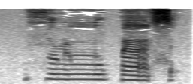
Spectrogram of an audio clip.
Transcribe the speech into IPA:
ç u ɳ lː u p æ̃ s

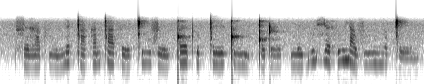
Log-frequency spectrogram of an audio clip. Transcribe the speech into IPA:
ɬ ɛ˨ ɣ a˨ t̪ʰ ɯː˨ ɲ ɛ˧ ǀ a˨ k a˧ n ǀ a˧ θ eː˨ ǁ i˧ u̯ f eː˨ y̯ ǃ ɛː˦ t̪ʰ u˧ ʈ ǀ eː˧ ǃ i˧ n i˨ ǃ o˧ ʈ o˦ | n e˨ y̯ b ɯ˦ y̯ ç ɛ˦˨ h ɯː˦ j a˨ u̯ f ɯː˧ ɲ ʌ˧ ǁ eː˨ n

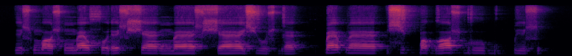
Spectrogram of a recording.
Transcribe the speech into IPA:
i ɬ m ɒː ɬ ŋ͡m æ χʷ e ɾ e ɬ ʃ æː ŋ͡m æː ɬ ʃ æː ɕ uː ɬ ɡ æ | k͡p æ b æː | ɕ e k͡p ɒ ɡ ɒː ɬ ɡ uː b u k͡p i ɬ

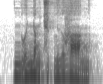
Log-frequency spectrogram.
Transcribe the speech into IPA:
ɲ ṵ˧˥ ə̯ ɲ a˧ ŋ t͡ɕ u˨˩ t̚ l i˧ ə̯ v a˧˩˨ ŋ

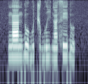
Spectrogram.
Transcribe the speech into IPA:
ŋ aː˨ ŋ ɗ o˦˨ ɡʷ ɪ˦ t͡ʃ ʊ˨ ɡʷ iː˨ ɡ ã˨ s eː˦ ɗ ʊ˨

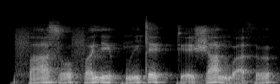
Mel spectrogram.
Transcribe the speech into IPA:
f a˩˥ z o˩˥ f ɐ˩˥ lʲ e˧˩ kʷ ĩ˩˥ t e˥˧ kː ḛ˩˧˩ ʒ a˧˥˧ ŋʷ a̰˩˥ θ ɵ˩˥

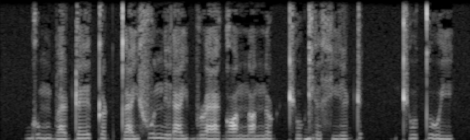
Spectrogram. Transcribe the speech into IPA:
ɡ u m b æ ʈ e t̪ ɒ ʈ t̪ æ j f u n i ɾ æ j b ɹ æ ɡ ɒ n ɒ n o ʈ cʰ u ɡ j e x j i ʈ | cʰ u t̪ u j

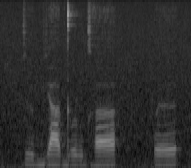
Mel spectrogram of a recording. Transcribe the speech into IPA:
k ɨ bʲ a ɖ u ɳ ɡʱ ɐ | p ɘ

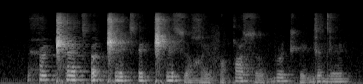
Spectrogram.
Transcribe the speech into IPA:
ħ ʏ˥ ǁʰ ɛ˥ t͡sʼ ə˥ ǁ e˥ t͡sʼ ɪ˥ ǁʰ ɪ˥ s ʏ˩ ʁ e˩ f ə˩ q ɵ˥ s ɵ˩ b ɵ˥ t͡ʃʼ ɪ˩ ɡʲ ə˥ d ɪ˥

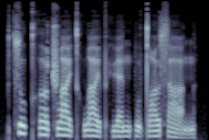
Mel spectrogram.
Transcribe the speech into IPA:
t͡s u˥˨ kʰ ɤ˦ ʈ͡ʂ w a˥˨ ɪ̯ kʰ w a˥˨ ɪ̯ pʰ ɥ ɛ˦ n p ṵ˨˩ t̪ ɑ˦ ʊ̯ s a̰˨˩ n

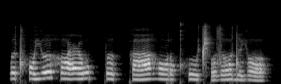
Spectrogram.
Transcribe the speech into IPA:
ə tʰ ɔ j əː h ʌː ʕ ʊː pː əː kː aː ɦ ɔː ɾ ɔ kʰ ʊː t͡ʃʼ ɤ z ʌː d ɛ j ʌː

